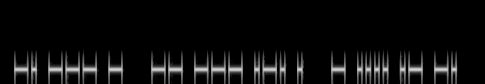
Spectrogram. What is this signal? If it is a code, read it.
Morse code, heard as a keyed tone, about 28 wpm, 700 Hz. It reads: NOT MORE THAN
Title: A Sound Of Thunder 28wpm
